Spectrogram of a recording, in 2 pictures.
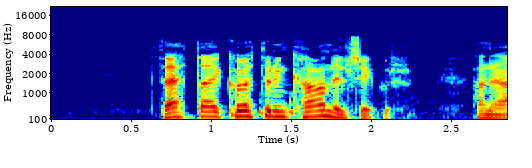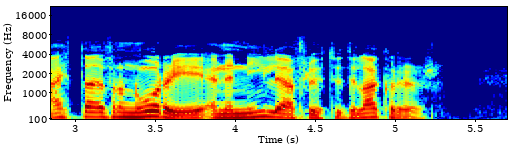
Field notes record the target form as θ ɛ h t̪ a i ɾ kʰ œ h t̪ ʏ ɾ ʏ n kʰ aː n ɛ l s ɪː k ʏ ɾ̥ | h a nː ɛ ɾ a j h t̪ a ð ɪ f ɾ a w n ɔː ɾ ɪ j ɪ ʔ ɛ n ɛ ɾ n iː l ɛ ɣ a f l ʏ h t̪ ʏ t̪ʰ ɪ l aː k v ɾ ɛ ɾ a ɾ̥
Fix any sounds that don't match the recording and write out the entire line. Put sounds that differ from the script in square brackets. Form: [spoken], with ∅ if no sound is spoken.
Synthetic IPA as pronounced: θ ɛ h t̪ a [ɛ] ɾ kʰ œ h t̪ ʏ ɾ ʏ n kʰ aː n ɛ l s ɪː k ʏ ɾ̥ | h a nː ɛ ɾ a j h t̪ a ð ɪ f ɾ a w n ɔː ɾ ɪ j ɪ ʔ ɛ n ɛ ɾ n iː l ɛ ɣ a f l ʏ h t̪ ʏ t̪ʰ ɪ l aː k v ɾ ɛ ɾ a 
